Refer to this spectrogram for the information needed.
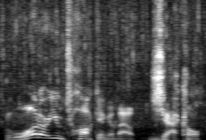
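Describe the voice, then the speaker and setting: A man's voice: on the low side, wildly swooping pitch, slight background noise. A man voicing a big, proud, protective wolf in a visual novel game, curt and guarded in manner. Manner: curt, guarded, slow and firm.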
